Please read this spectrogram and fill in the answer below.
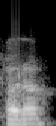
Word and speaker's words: param: Mam Ebhya Param Avyayam. I think you're doing a kind of a long A here, and it's tripping up your rhythm.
